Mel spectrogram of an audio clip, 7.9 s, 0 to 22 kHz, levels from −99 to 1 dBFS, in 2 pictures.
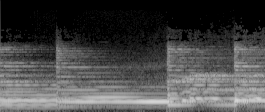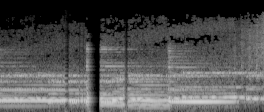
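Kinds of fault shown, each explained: Repeated stalls (stutter): from 4.93 to 5.89 s the sound halts and resumes five times as incoming packets fall behind playback and the jitter buffer keeps draining. At each halt the receiver stretches the last bit of sound to cover the wait, about 295 ms in all, with the longest hold at 168 ms, so roughly a third of that stretch is filler. Nothing is lost, but the passage drags and stutters.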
